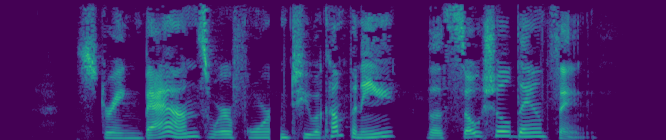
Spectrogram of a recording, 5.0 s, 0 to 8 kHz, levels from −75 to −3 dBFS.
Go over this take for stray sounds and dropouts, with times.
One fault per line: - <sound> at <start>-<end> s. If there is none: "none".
- dropout at 2.0-2.1 s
